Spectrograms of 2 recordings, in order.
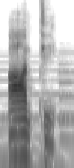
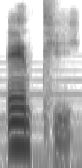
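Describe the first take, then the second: First: The first syllable does not sound like Ann. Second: The first syllable sounds like the name Ann. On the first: "rather than" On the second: "The dolls seem to pronounce Auntie"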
